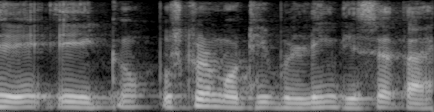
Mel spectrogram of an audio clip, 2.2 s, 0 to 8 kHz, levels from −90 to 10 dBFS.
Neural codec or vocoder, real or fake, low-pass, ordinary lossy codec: codec, 16 kHz, 8 kbps, FreqCodec, larger model; fake; none; none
